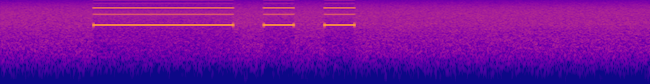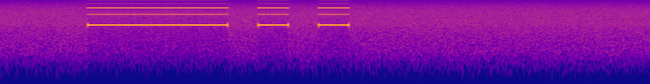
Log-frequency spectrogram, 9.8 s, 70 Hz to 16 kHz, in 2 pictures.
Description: Beep code, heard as a piezo beeper, played twice, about 3150 Hz. 1 long, 2 short. In Award, IBM and AMI BIOS tables: video adapter failure.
